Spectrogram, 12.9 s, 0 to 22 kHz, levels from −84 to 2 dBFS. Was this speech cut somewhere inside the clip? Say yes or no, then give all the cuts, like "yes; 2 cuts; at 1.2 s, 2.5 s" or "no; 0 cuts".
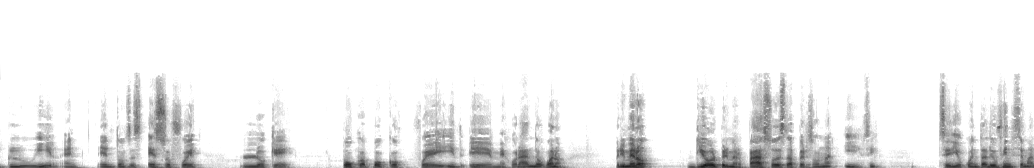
no; 0 cuts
